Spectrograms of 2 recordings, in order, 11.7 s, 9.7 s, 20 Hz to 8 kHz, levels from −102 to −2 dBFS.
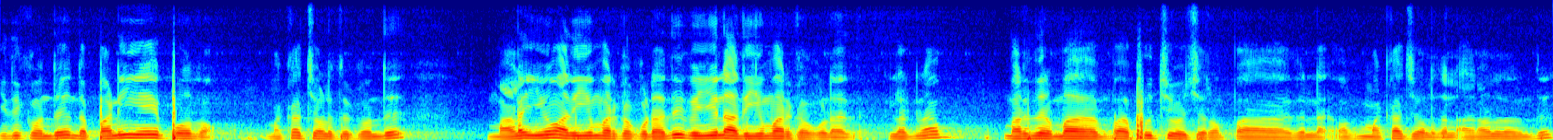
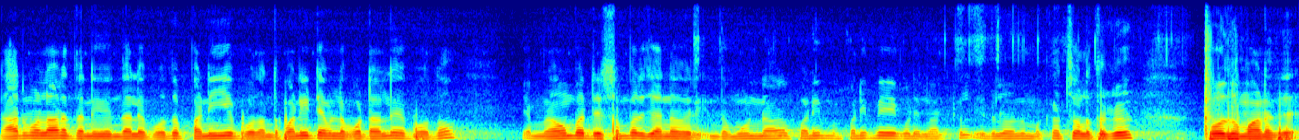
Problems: background sounds at intervals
